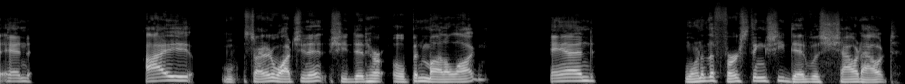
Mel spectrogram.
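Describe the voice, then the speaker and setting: A man's voice: medium pitch, dry recording, studio quality. Chatty man hosting a solo podcast. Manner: chatty and upbeat, rambling asides. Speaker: podcast host. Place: home podcast studio.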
